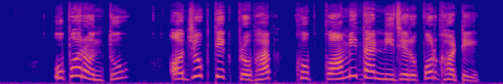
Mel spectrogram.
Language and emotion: Bengali, neutral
